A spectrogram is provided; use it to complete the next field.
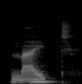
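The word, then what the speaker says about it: knight: नाइट नो नी यानी के का उच्चारण नहीं होता।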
